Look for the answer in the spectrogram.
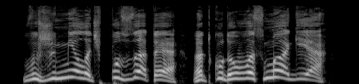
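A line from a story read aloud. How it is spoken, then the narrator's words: Boy shouting. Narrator (Russian): крикнул пацан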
